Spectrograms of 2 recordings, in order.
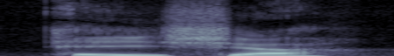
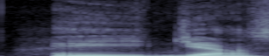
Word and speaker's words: Aja: Eh, många, jag tycker ju precis många andra att Asia uttalas det väl, även om det stavas Aja. Aja säger jag, men Asia.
